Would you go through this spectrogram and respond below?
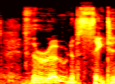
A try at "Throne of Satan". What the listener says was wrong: No, you have to roll your tongue like this. Throne.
